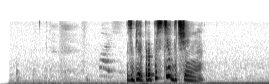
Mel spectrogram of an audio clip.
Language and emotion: Russian, angry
